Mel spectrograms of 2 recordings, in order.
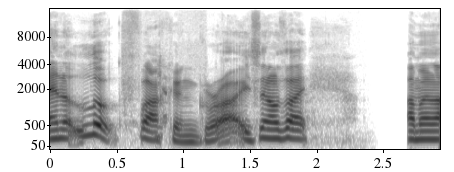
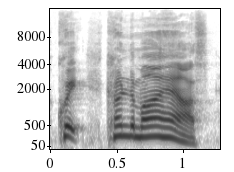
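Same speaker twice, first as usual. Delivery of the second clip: higher, hurried mock plea; urgent girl; 7 semitones higher than usual. The girl hurries the artist off the street in a high mock voice. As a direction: rush him indoors like a worried stranger. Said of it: "he's just like".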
